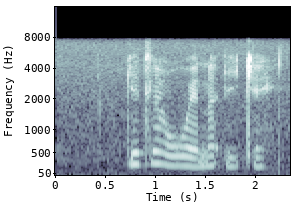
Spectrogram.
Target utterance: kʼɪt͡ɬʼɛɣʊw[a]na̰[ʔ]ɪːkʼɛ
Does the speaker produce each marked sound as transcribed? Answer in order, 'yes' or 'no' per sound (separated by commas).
no, yes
